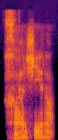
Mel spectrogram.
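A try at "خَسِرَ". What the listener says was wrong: Kho-nya tebal Pak begitu kho kho khosiro di sini ya biar nanti kita terbayang gambaran tebal ya nah ini gambarannya ini ada bunyinya nah ini tebal ya si apa namanya itu si suara naik ke atas di sini nekannya ke atas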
